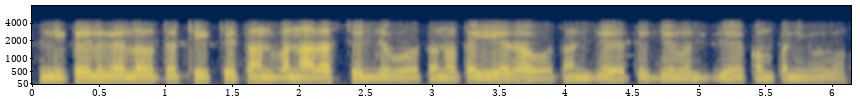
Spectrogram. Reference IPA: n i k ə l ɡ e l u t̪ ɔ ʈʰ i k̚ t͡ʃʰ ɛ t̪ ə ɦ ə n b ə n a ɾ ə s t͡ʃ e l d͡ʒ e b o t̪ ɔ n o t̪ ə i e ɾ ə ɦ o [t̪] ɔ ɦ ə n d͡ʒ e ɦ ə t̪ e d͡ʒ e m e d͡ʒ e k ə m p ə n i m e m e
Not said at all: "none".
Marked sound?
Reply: t̪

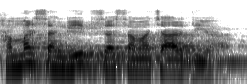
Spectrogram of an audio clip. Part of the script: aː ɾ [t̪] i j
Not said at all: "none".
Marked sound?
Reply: d̪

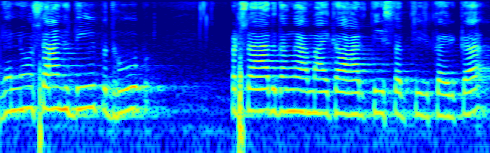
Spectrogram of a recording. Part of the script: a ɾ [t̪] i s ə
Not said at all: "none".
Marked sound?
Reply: t̪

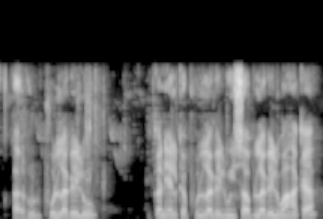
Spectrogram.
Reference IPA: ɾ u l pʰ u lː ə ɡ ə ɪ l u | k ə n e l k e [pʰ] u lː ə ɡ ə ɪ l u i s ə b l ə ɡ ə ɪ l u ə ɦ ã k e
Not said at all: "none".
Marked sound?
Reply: pʰ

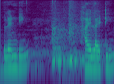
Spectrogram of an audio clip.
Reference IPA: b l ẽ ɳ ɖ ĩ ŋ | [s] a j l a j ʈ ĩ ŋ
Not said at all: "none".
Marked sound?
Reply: h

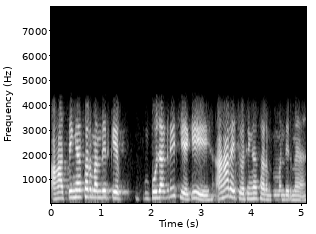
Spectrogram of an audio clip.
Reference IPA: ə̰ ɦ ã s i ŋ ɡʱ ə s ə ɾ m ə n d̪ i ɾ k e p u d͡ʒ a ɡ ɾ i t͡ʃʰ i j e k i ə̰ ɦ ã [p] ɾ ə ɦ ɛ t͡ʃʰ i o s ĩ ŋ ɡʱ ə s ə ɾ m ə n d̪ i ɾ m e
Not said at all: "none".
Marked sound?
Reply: none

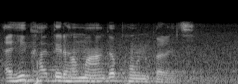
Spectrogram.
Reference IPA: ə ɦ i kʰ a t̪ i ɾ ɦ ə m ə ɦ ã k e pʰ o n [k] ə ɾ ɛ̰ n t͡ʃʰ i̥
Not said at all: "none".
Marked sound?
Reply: k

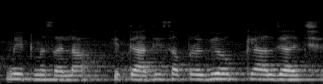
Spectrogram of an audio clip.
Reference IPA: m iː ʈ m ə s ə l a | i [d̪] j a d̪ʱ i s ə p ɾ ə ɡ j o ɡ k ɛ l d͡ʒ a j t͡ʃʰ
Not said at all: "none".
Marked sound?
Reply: t̪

